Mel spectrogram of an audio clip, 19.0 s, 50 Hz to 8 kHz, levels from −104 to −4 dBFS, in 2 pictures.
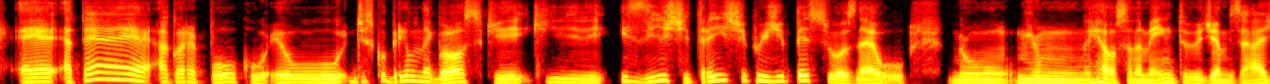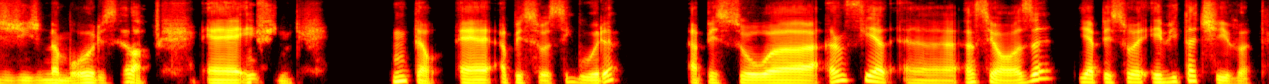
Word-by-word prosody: eh, 145 Hz, +1 st, +4 dB
até 205 Hz, +3 st, +3 dB
agora 140 Hz, -2 st, -2 dB
pouco, 125 Hz, -3 st, -2 dB
eu 125 Hz, 0 st, +2 dB
descobri 155 Hz, +2 st, -2 dB
um 175 Hz, -, -1 dB
negócio, 140 Hz, -2 st, +3 dB
que 125 Hz, -1 st, -2 dB
que 125 Hz, -5 st, -4 dB
existe 155 Hz, -2 st, -1 dB
3 170 Hz, +9 st, 0 dB
tipos 185 Hz, -3 st, -1 dB
de 170 Hz, -, -2 dB
pessoas, 160 Hz, -, +1 dB
né, 110 Hz, +1 st, +5 dB
o 110 Hz, -2 st, -1 dB, 0.3 s
num 110 Hz, -2 st, 0 dB
em 120 Hz, 0 st, +1 dB
um 115 Hz, -2 st, +1 dB
relacionamento 110 Hz, -2 st, +1 dB
de 110 Hz, -, +1 dB
amizade, 100 Hz, +1 st, 0 dB
de 95 Hz, -, -4 dB
de 95 Hz, +2 st, -6 dB
namoro 100 Hz, +2 st, 0 dB
sei 90 Hz, -, -6 dB
lá, -, -, +1 dB, 0.8 s
enfim, 90 Hz, -9 st, -6 dB, 0.8 s
então, 175 Hz, +2 st, 0 dB, 0.2 s
eh, 110 Hz, -1 st, +5 dB
a -, -, -1 dB
pessoa 100 Hz, -5 st, -4 dB
segura, 105 Hz, -2 st, -2 dB, 0.5 s
a -, -, -1 dB
pessoa 100 Hz, -2 st, +3 dB
ansi 190 Hz, +1 st, -1 dB, 0.7 s
ansiosa 125 Hz, -, +1 dB, 0.2 s
e 140 Hz, -, +1 dB
a 125 Hz, -, +3 dB
pessoa 130 Hz, 0 st, -2 dB
evitativa, 125 Hz, -, -2 dB
125 Hz, 130 wpm, -24 LUFS, 105-145 Hz, 0.8 s, né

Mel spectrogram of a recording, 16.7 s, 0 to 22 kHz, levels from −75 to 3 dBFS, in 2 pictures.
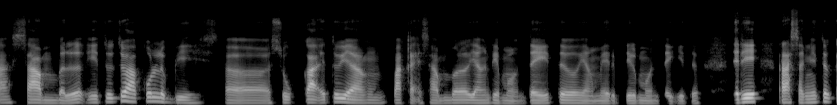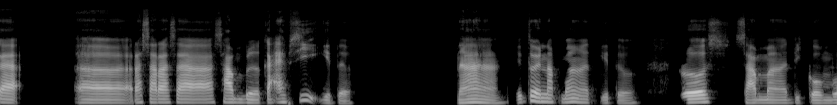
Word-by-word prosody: sambel 110 Hz, -2 st, 0 dB
itu 120 Hz, +4 st, -3 dB
tuh 170 Hz, -, +4 dB
aku 145 Hz, +1 st, -1 dB
lebih, 105 Hz, -7 st, -5 dB
s -, -, -21 dB
eee, 95 Hz, -1 st, -3 dB
suka 110 Hz, +1 st, -1 dB
itu 110 Hz, +6 st, -6 dB
yang 105 Hz, -4 st, 0 dB
pakai 105 Hz, -1 st, -2 dB
sambel 100 Hz, +2 st, -3 dB
yang 100 Hz, -1 st, -1 dB
Del 100 Hz, -2 st, -4 dB
Monte 90 Hz, +1 st, -4 dB, 0.2 s
itu 100 Hz, -2 st, -1 dB
yang 90 Hz, -1 st, -4 dB
mirip 90 Hz, -1 st, -6 dB
Del 95 Hz, 0 st, -3 dB
Monte 90 Hz, -1 st, -8 dB
gitu. -, -, -9 dB, 0.4 s
Jadi 140 Hz, +1 st, +6 dB, 0.2 s
rasanya 115 Hz, 0 st, +2 dB
itu 150 Hz, -, 0 dB
kayak, 115 Hz, -2 st, +6 dB, 0.6 s
eee, 110 Hz, -1 st, +3 dB
rasa-rasa 120 Hz, -1 st, +4 dB
sambel 115 Hz, -2 st, +2 dB
KFC 130 Hz, +10 st, -1 dB
gitu. 90 Hz, -4 st, -6 dB, 1.1 s
Nah, 110 Hz, -3 st, +4 dB, 0.2 s
itu 120 Hz, -, -6 dB
enak 135 Hz, -3 st, +1 dB
banget 125 Hz, -4 st, 0 dB
gitu. 105 Hz, -1 st, -8 dB, 0.5 s
Terus 130 Hz, +3 st, +5 dB, 0.3 s
sama 105 Hz, +1 st, +2 dB, 0.2 s
di 100 Hz, -, -9 dB
kombo 100 Hz, +1 st, -1 dB
110 Hz, 140 wpm, -26 LUFS, 100-120 Hz, 1.1 s, Jadi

